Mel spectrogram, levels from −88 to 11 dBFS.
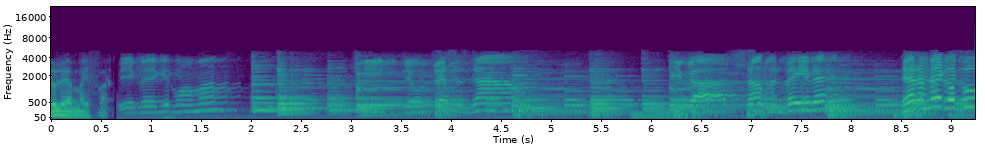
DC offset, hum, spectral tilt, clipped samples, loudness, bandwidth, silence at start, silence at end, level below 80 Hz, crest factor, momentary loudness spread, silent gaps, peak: under 0.1%; none; -8 dB/octave; under 0.1%; -28 LUFS; 5.4 kHz; 0 s; 0 s; -50 dBFS; 20 dB; 12 LU; none; -8 dBFS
